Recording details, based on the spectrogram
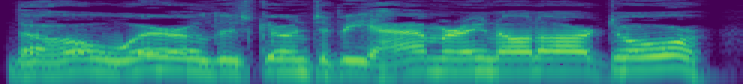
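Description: High-pitched cantankerous old tycoon. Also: male voice, moderate pace, no echo, highs cut off. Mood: gleeful. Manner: blunt, emphatic, mildly coarse. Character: cantankerous, domineering old tycoon grandfather, sharp and sardonic.

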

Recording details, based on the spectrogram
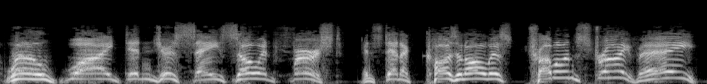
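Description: A man's voice: very high voice, lively intonation, takes it slowly, vocal fry, sharp tone, slightly rough, no room sound, muffled recording, pitched above the performer's own voice, exaggerated voice. A man voicing a blustering, henpecked male hedgehog baron with rustic speech.

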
